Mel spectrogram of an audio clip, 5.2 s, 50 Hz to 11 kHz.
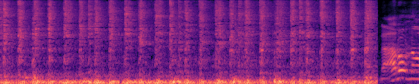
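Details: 1966 Ford F100 on 2008 Crown Victoria chassis with swapped LS V8, after replacing two failing coil packs and adding O2 and MAF sensors: deep lumpy cammed idle, steady chop, no backfires.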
